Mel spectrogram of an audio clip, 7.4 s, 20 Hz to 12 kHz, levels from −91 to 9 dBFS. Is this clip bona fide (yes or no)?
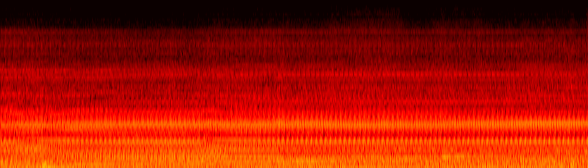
yes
